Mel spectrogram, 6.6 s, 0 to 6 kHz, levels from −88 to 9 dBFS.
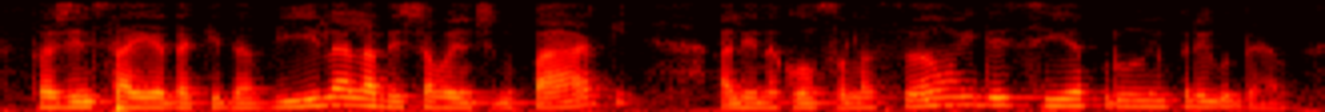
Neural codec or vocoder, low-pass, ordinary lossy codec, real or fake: none; 5.4 kHz; none; real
